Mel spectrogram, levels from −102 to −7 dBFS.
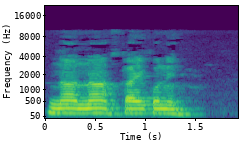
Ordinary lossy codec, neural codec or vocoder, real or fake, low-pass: AAC, 32 kbps; none; real; 9.9 kHz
